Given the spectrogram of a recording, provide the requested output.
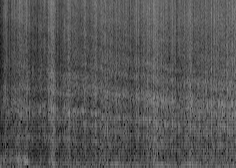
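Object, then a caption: Paper masking tape. A long strip of thin white paper masking tape is held up, its end pinched and rubbed between the fingertips. The result is a steady, dry, crinkling rustle, bright and papery, with small crackling bursts and a faint low hum underneath.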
